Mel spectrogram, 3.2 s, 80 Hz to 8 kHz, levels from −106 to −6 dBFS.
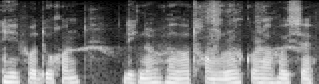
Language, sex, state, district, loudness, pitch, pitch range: Assamese, male, Assam, Sonitpur, -16 LUFS, 110 Hz, 110-115 Hz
